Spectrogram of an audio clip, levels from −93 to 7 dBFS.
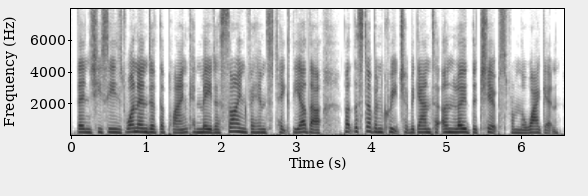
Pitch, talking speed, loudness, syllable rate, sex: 200 Hz, 275 wpm, -17 LUFS, 6.5 syllables/s, female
